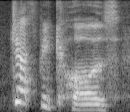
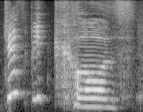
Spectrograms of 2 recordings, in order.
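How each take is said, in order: First: "just because" dropped low and slow; low slow echo. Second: A drawn-out, playful "just because". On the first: Repeated catchphrase, echoed deeper. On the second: Repeated catchphrase, second take lower. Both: Pretend.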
